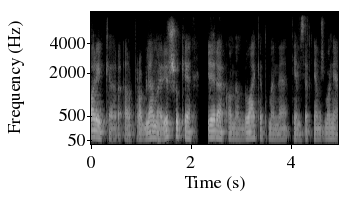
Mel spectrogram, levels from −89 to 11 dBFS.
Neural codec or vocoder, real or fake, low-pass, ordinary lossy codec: none; real; 7.2 kHz; AAC, 48 kbps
